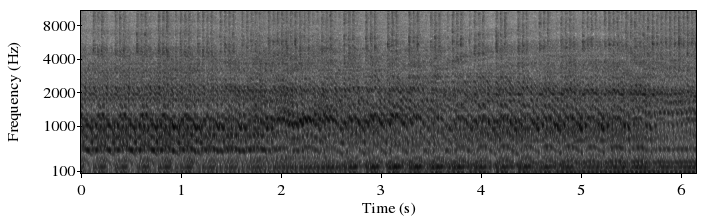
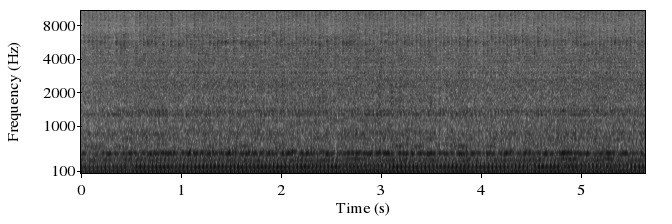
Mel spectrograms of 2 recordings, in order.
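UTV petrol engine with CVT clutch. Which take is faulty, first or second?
first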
